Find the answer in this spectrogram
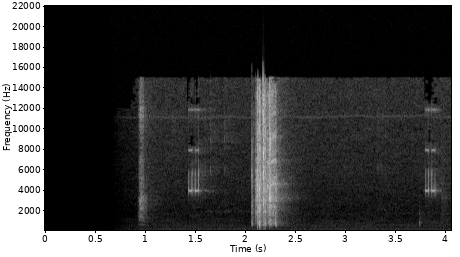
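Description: Single-lens reflex camera sounds: a click, a short high focus beep, then the shutter firing about two seconds in, the loudest sound, and another short beep near the end.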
